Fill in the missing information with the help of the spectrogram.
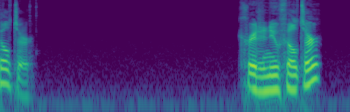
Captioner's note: mouse clicks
